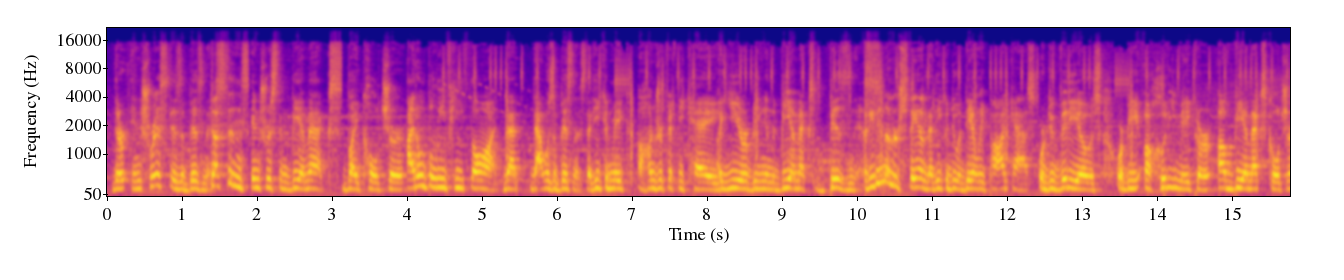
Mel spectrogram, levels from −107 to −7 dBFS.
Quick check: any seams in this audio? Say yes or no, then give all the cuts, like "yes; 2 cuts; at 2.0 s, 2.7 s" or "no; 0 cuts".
yes; 7 cuts; at 1.6 s, 3.0 s, 4.0 s, 5.2 s, 8.1 s, 10.0 s, 12.3 s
